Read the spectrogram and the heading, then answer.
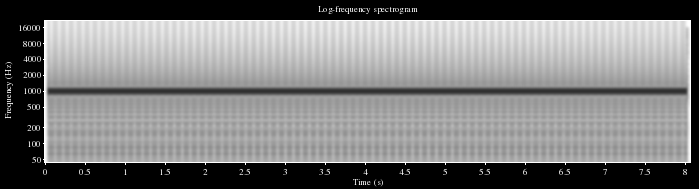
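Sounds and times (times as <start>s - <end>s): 
long censor beep: 0.0s - 8.0s.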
